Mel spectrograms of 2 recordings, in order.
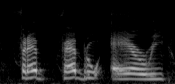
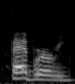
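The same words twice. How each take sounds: First: February in an American accent, FEB-roo-air-ee, slowly; American English February; American pronunciation. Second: February in a British accent, FEB-ree; quick British February; British English February; British pronunciation. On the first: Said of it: "No americano fala". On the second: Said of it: "o britânico fala". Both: Shown as a demonstration.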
